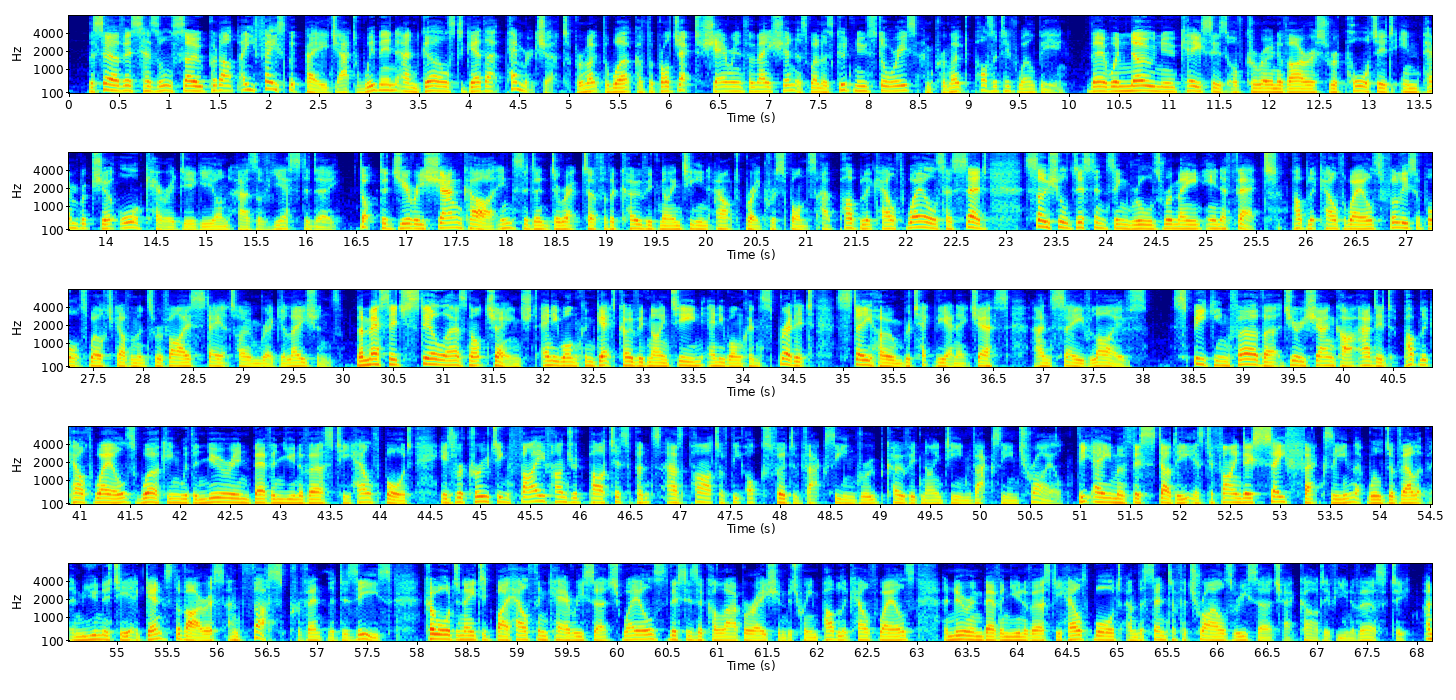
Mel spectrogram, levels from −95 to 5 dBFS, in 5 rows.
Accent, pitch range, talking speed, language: British, 130-165 Hz, 160 wpm, English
